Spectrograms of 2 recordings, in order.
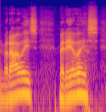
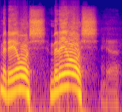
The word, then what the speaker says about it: Morelos: that but within scotland they can never pronounce a guy's name and it's the most simple name on there alfredo morelos they say morales it's just morelos did you not go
